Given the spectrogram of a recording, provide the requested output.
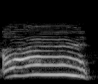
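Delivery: loud high-pitched whoop going up; high "ooh". A narrator's reading. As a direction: squeal as you are bounced up. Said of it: "as he went up in the air".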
